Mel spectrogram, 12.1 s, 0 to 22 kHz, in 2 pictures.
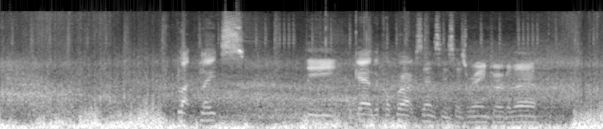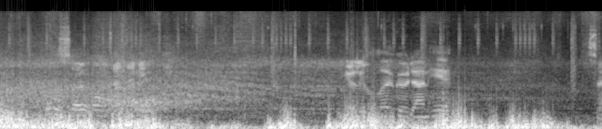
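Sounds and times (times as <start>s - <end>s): wind rumbling on microphone: 0.0s - 12.0s
man speaking: 6.4s - 7.7s.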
